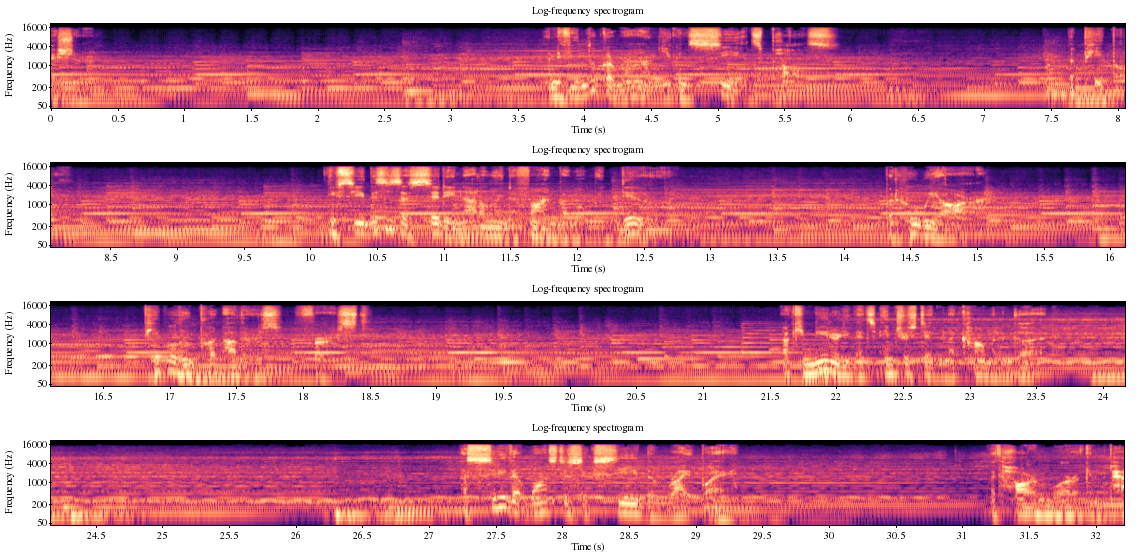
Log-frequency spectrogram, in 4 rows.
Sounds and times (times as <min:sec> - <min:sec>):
Speech: 0:00.0 - 0:00.4, 0:03.7 - 0:05.9, 0:07.6 - 0:08.3, 0:10.1 - 0:12.8, 0:14.3 - 0:15.2, 0:16.8 - 0:18.6, 0:21.6 - 0:23.6, 0:27.2 - 0:29.4, 0:31.2 - 0:32.2
Music: 0:00.0 - 0:32.2.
